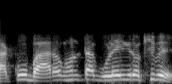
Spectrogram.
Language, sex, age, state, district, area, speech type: Odia, male, 60+, Odisha, Balasore, rural, conversation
